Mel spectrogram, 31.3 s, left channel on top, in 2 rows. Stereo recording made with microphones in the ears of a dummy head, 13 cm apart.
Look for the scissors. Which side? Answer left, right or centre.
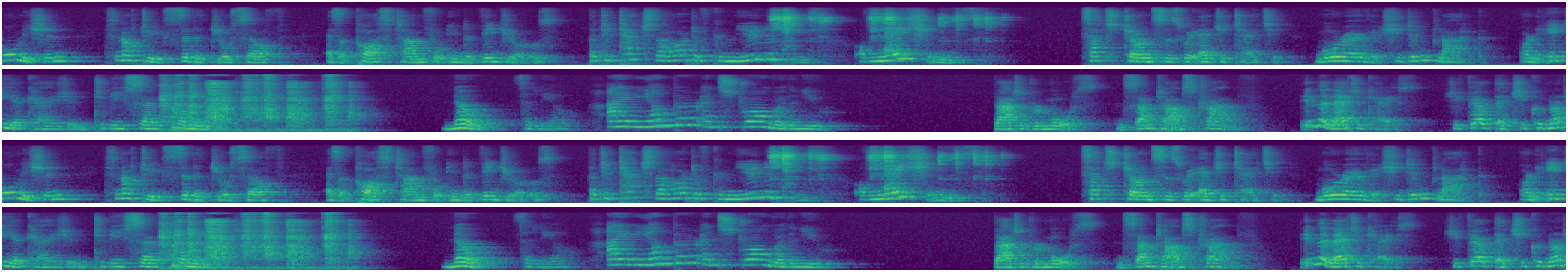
right.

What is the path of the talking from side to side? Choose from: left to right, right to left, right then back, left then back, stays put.
stays put.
